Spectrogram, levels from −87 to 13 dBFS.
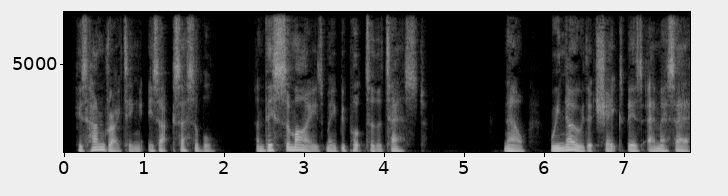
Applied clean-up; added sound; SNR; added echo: none; none; none; none.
